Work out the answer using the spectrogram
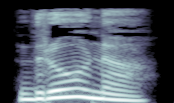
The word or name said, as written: ದ್ರೋಣ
